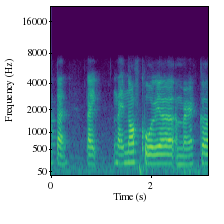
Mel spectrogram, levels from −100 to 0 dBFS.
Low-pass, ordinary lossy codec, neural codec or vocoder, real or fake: 7.2 kHz; Opus, 32 kbps; none; real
